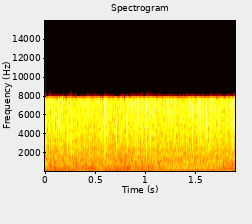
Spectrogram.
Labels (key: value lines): label: biophony, croak
recorder: SoundTrap 500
